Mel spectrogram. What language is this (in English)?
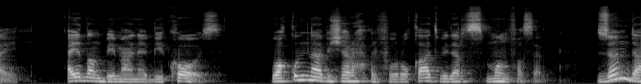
Arabic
